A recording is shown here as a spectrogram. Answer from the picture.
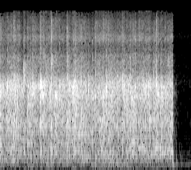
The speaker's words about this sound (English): I wonder how loud that little crowd clap is.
